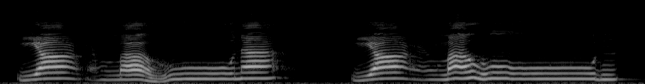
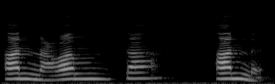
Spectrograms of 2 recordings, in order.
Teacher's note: آئین اور حمزہ میں فرق رکھنا ہے، ٹھیک ہے، آئین وسط حلق سے اور حمزہ انتہائی حلق، یعنی جو سینے کے قریب والا حصہ ہے وہاں سے حمزہ ادا ہوتی ہے، ٹھیک ہے۔ جیسے آپ سورہ فاتحہ میں کہتے ہیں انعمت، ان، دیکھیں ان میں حمزہ ہے، اس کے فوراً بعد آئین ہے، یعنی حمزہ کی جو ادائیگی ہے وہاں سے ادا کرتے وقت فوراً آپ نے وسط حلق کی طرف آواز کو لے کر آنا ہے.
